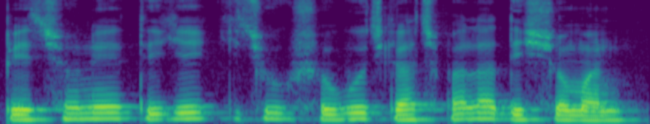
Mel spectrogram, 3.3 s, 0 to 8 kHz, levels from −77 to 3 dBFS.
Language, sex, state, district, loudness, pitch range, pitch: Bengali, male, West Bengal, Cooch Behar, -15 LUFS, 120-145 Hz, 135 Hz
